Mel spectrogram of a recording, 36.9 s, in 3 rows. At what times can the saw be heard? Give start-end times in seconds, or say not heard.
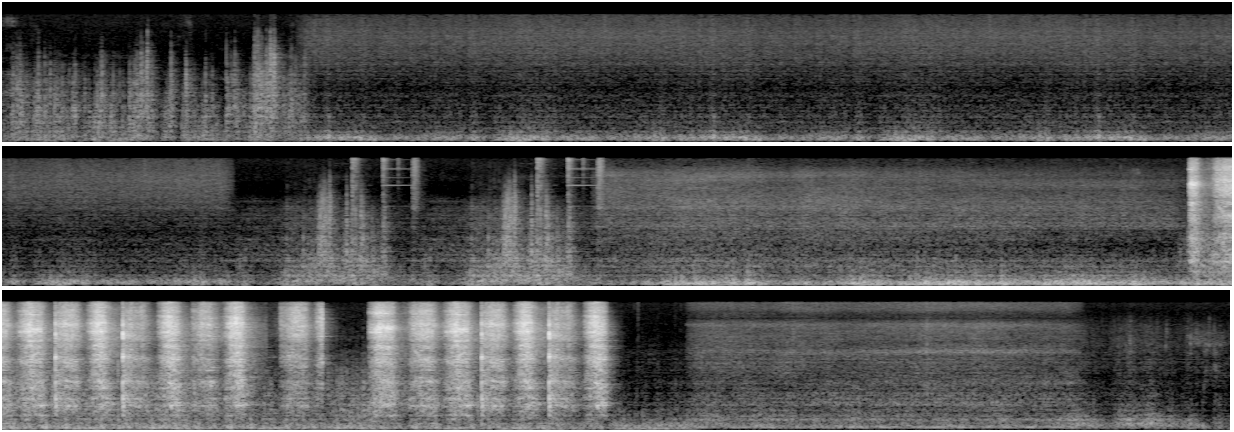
24.1-30.7.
